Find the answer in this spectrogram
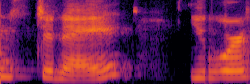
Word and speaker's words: Dené: for a moment oh sure my name is janae you were saying it right thanks okay i'm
